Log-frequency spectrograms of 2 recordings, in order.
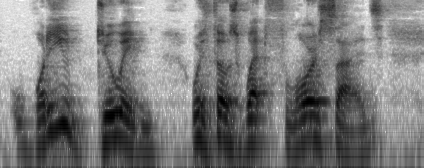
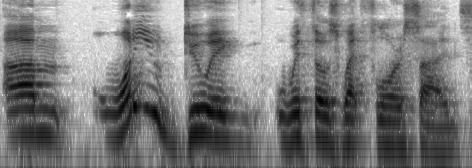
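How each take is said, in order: First: It is said in a gruff voice. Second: It is said in a mild, ungruff voice.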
